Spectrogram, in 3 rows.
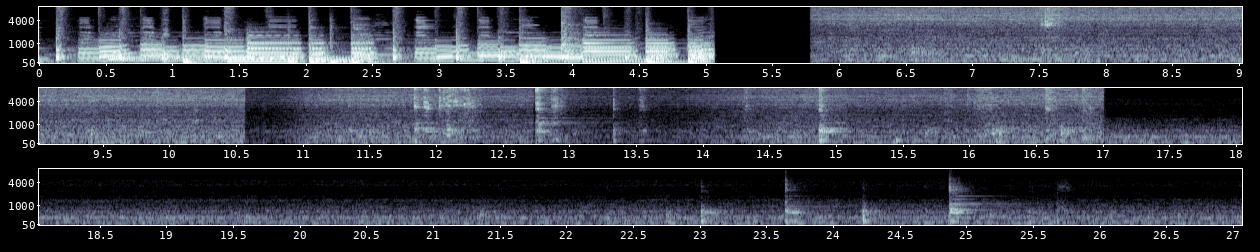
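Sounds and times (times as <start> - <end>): spice paste sizzling in hot oil: 5.8 - 17.0
spatula scraping a pan: 11.8 - 17.0.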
